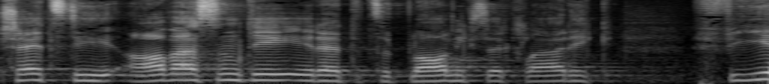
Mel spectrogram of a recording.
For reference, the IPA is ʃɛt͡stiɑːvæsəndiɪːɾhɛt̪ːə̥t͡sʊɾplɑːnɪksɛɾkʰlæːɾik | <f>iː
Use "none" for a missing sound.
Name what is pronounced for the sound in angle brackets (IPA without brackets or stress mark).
f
